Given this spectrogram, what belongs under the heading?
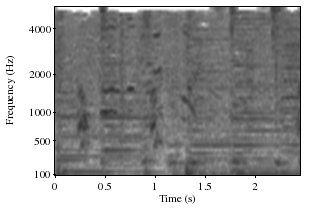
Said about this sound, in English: Puppies!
